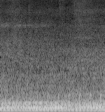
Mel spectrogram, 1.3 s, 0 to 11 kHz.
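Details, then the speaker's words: Copart-rebuilt Nissan Maxima, odometer 142.75 (thousand), crash bent exhaust, no check engine light, temperature normal: idle runs louder and coarser than normal, leak at the rear exhaust manifold awaiting replacement; exhaust manifold leak. "i don't know if you can hear but it's running kind of loud it got exhaust leak on the back manifold"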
